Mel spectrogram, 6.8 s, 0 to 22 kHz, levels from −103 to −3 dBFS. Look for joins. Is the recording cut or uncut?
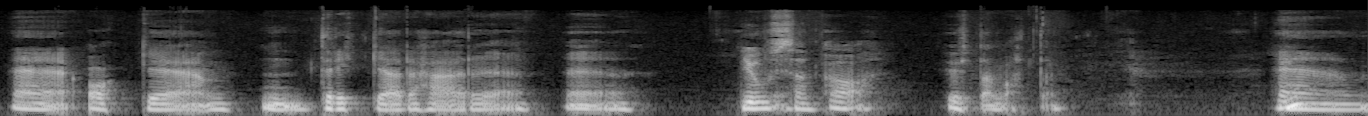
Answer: uncut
